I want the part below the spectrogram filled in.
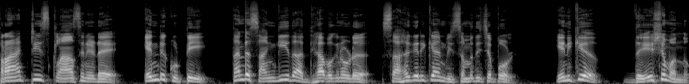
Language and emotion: Malayalam, angry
